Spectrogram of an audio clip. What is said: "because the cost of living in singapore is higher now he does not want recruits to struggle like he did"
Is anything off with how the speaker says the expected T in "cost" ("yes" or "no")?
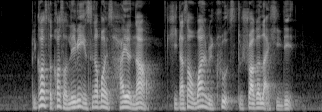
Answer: yes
